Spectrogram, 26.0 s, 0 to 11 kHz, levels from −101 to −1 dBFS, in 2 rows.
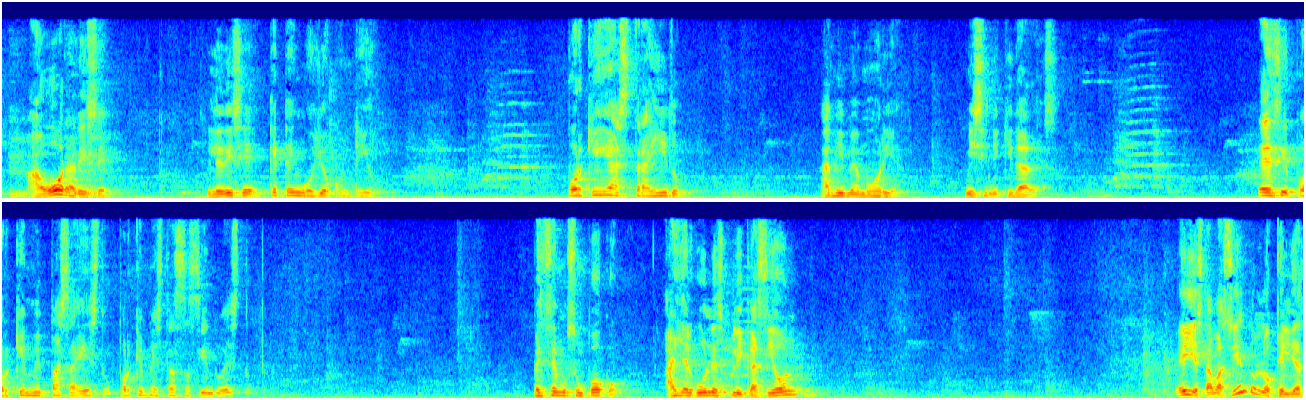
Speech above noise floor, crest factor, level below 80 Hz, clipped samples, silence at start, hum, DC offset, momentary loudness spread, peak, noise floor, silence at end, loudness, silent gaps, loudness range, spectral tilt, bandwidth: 27 dB; 24 dB; -48 dBFS; under 0.1%; 0 s; none; under 0.1%; 23 LU; -4 dBFS; -51 dBFS; 0 s; -25 LUFS; none; 9 LU; -5.5 dB/octave; 10.5 kHz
